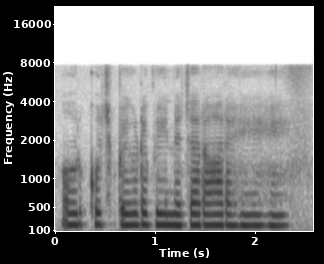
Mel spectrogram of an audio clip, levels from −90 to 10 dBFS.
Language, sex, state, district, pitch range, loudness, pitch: Hindi, female, Rajasthan, Jaipur, 185-195 Hz, -14 LUFS, 190 Hz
